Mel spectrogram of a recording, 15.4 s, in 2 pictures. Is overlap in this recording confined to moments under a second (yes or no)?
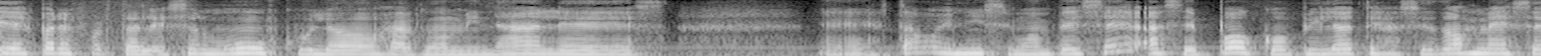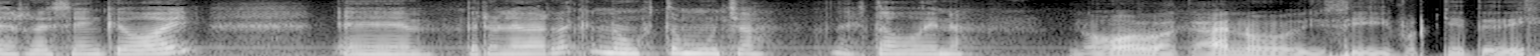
yes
